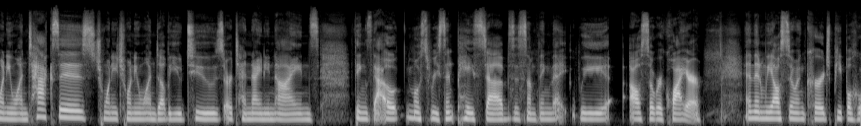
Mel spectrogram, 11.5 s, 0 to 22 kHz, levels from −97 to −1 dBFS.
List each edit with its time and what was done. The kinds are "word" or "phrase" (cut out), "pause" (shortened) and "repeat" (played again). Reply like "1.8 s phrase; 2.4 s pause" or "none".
5.0 s word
